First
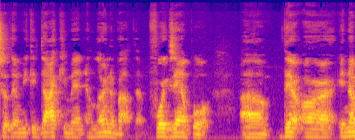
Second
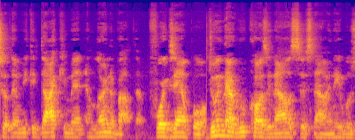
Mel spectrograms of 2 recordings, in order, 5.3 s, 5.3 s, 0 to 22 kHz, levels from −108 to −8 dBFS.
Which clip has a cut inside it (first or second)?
second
